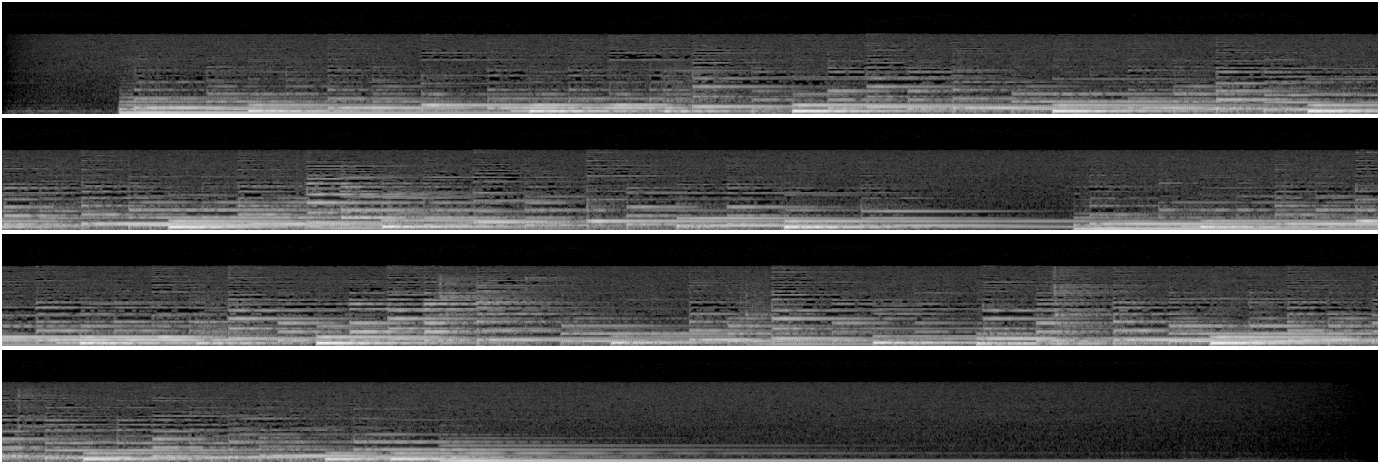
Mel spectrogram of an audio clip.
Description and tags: This is just a part of the Sor song and I added the large hall sound as I love that sound which reminds of some lonesome guitar player playing from his heart either for free or a few pesetas. Thanks. :^)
